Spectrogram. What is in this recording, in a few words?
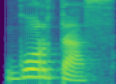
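"гортас", Komi, female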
